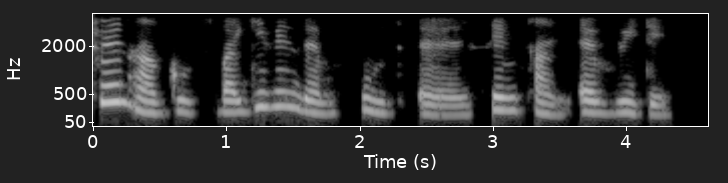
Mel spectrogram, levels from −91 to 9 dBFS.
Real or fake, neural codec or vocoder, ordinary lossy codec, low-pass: fake; vocoder, 44.1 kHz, 128 mel bands, Pupu-Vocoder; none; 3.6 kHz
